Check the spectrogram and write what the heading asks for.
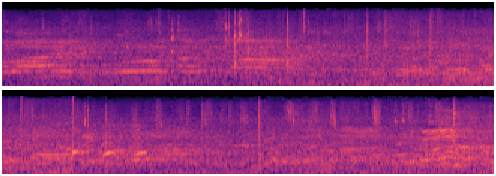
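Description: Players shouting and calling to each other on a hard outdoor football court, with sharp knocks of the ball being kicked and bouncing, the strongest about five seconds in.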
